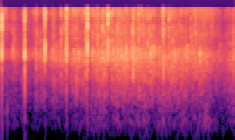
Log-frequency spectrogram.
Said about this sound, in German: Ja, gebt euch mal einen riesen Applaus.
